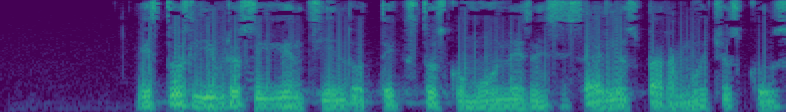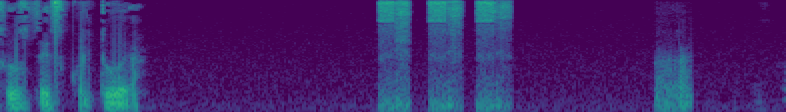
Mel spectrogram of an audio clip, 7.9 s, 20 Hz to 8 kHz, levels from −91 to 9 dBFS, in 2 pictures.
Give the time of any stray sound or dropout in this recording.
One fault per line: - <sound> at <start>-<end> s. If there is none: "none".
- laugh at 5.8-6.5 s
- laugh at 7.2-7.4 s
